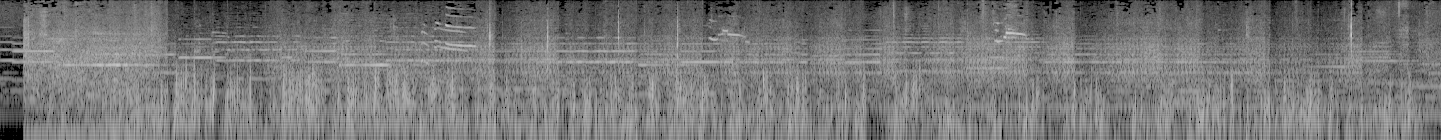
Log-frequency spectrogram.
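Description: Wind buffeting the microphone by the sea, with gulls calling a few times, around four to five seconds in and again near ten seconds.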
